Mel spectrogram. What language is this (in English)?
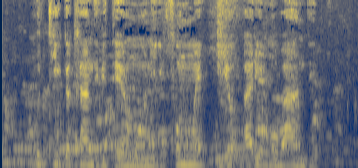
Kinyarwanda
